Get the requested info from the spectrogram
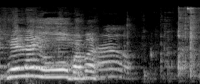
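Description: A child's voice speaking for about a second, followed by a few faint light clicks.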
